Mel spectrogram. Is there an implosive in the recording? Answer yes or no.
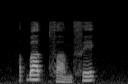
yes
